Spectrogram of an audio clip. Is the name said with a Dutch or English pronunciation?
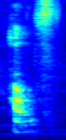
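Dutch. The name is said with a Dutch pronunciation. The speaker calls it right.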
